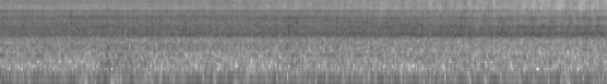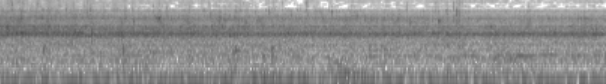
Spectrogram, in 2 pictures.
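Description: Raw chicken pieces sizzling in a hot kadai as cooking oil is poured over them: a steady hiss that eases off slightly in the second half.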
